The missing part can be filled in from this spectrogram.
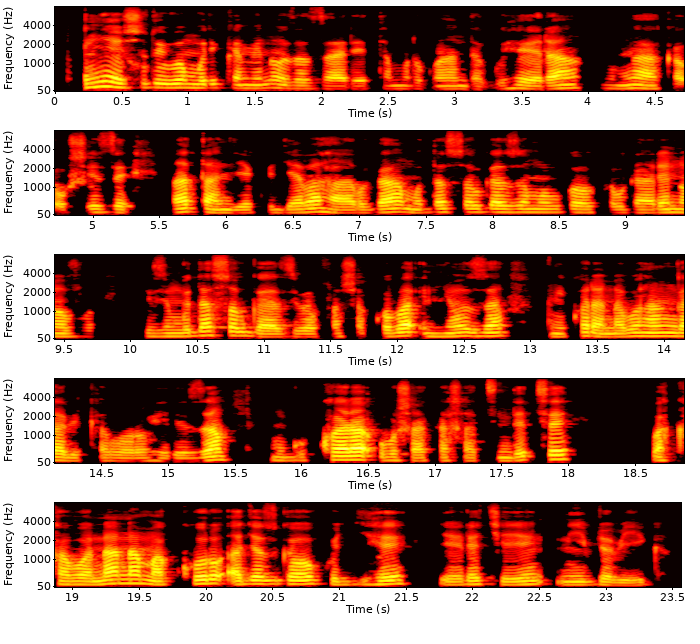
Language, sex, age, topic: Kinyarwanda, male, 18-24, education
